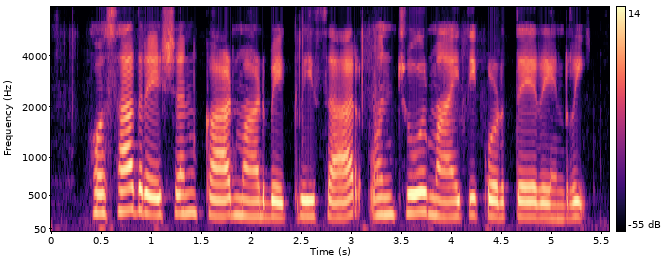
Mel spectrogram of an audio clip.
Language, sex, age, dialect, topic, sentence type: Kannada, female, 25-30, Dharwad Kannada, banking, question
